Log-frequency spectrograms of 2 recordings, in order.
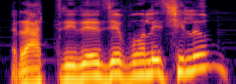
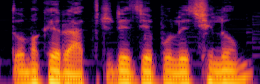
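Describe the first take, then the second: First: It mockingly imitates the daughter's voice. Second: It is said plainly in the daughter's voice.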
